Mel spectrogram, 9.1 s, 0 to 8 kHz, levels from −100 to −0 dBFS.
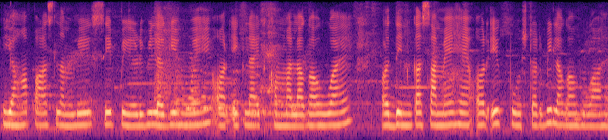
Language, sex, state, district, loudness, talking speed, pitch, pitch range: Hindi, female, Madhya Pradesh, Umaria, -18 LUFS, 175 wpm, 220 Hz, 215-225 Hz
